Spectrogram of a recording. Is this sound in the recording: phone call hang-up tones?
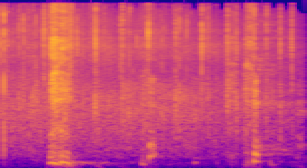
no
